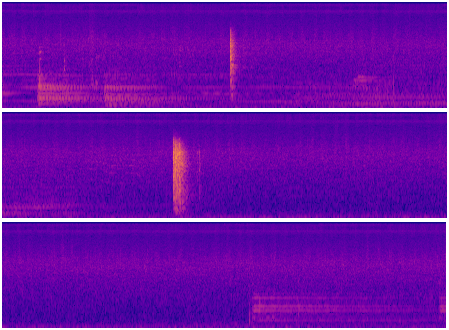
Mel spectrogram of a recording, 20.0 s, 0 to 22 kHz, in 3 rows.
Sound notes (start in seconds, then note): 9.2 door bangs; 9.2 door creaking; 17.1 clock chiming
